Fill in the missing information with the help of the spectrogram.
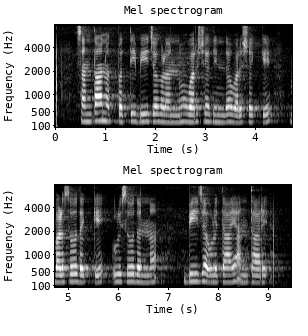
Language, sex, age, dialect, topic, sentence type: Kannada, female, 18-24, Mysore Kannada, agriculture, statement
